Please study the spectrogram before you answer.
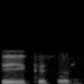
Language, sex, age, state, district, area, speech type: Punjabi, male, 30-45, Punjab, Barnala, rural, conversation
